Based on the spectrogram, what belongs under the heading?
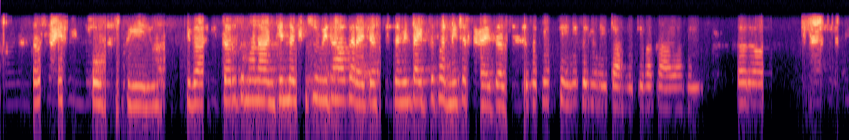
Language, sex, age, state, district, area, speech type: Marathi, female, 30-45, Maharashtra, Satara, urban, conversation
